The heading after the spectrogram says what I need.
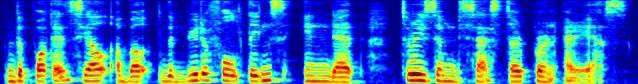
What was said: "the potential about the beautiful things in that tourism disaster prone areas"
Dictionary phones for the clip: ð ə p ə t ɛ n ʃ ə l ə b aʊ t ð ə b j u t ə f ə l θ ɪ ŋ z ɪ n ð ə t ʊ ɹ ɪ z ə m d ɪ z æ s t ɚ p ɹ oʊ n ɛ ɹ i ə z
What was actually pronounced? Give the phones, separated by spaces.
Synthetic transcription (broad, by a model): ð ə p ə t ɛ n s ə l ə b aʊ t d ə b j u t ə f ə l t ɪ ŋ s ɪ n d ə t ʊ ɹ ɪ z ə m d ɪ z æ s t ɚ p oʊ n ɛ ɹ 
